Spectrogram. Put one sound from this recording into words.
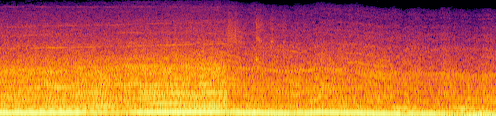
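A racing car engine roars at high revs, then drops in pitch as the car brakes into a corner.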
